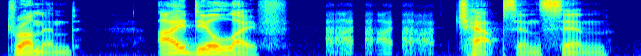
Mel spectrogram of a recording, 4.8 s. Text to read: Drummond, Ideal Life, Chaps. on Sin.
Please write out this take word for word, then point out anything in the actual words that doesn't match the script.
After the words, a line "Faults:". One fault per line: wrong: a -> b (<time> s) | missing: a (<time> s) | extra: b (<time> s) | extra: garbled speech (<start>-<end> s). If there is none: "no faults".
Drummond, Ideal Life, Chaps. in Sin.
Faults:
wrong: on -> in (3.9 s)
